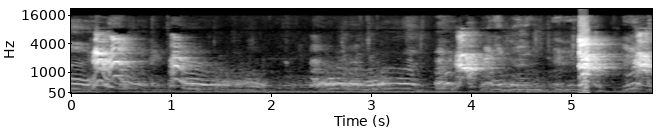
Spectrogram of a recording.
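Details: A litter of Japanese Spitz puppies, 8 weeks and 4 days old, three females and one male, at play: bright yapping barks at the start and near 4 and 5 seconds, with low grumbling growls in between.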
